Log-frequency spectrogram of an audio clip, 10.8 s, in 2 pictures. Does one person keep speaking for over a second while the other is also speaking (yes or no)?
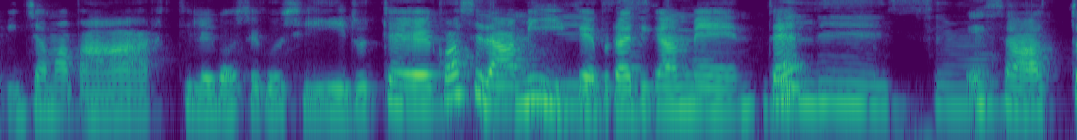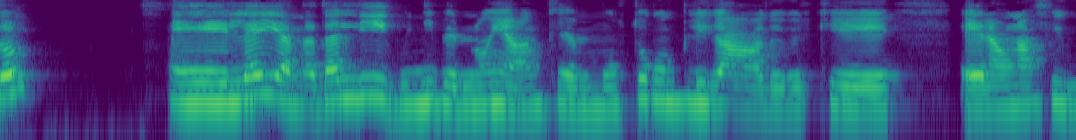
yes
